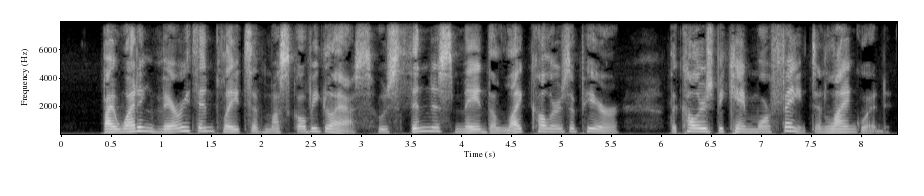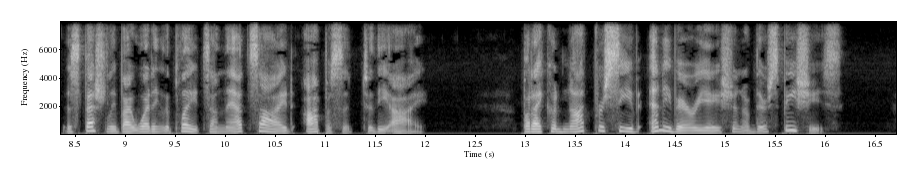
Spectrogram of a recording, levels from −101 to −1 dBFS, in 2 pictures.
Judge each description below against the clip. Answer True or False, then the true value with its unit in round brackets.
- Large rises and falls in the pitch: False (3.6 semitones)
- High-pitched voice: True (195 Hz)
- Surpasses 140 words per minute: True (160 wpm)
